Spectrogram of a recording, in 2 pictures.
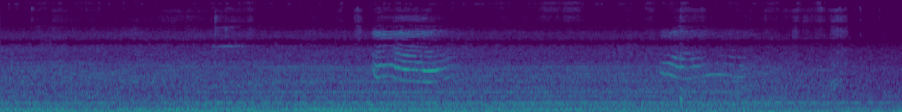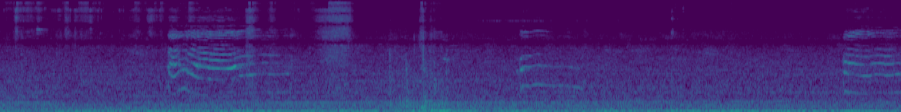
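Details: Domestic cat crying after its departing father and older brother, unwilling to leave the vehicle; repeated pleading meows, some short and some drawn out, coming every few seconds over a constant low rumble.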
